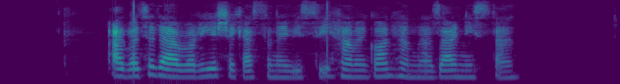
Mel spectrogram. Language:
Persian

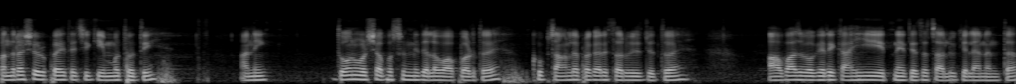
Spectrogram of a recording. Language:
Marathi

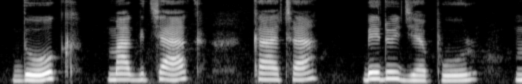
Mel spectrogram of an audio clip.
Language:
Luo (Kenya and Tanzania)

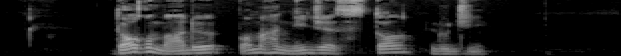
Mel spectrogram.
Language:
Upper Sorbian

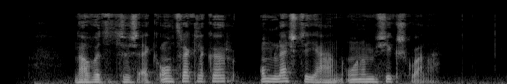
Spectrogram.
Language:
Western Frisian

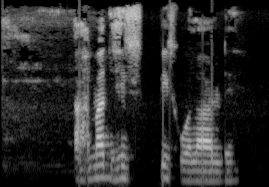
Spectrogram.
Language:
Pashto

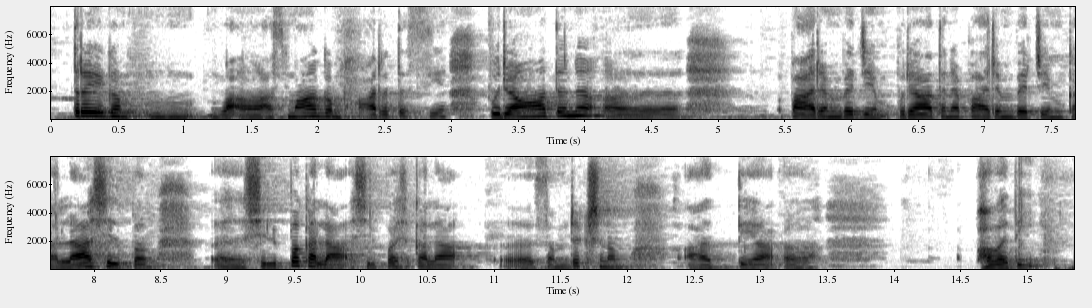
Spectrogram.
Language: Sanskrit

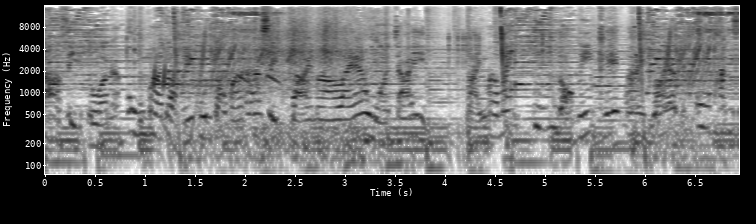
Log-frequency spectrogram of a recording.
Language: Thai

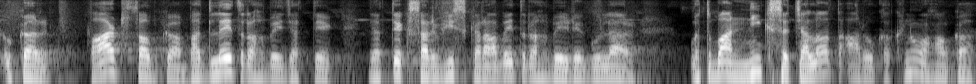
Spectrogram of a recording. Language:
Maithili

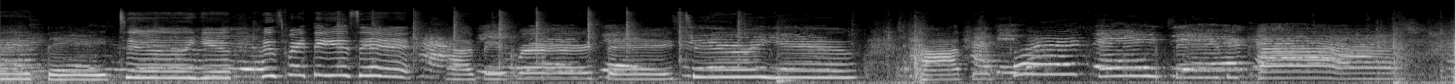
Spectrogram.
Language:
English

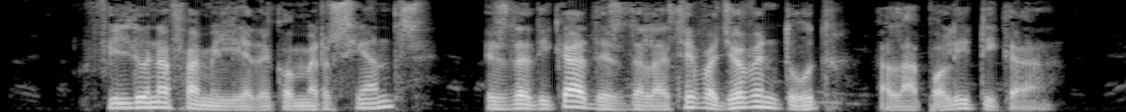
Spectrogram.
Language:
Catalan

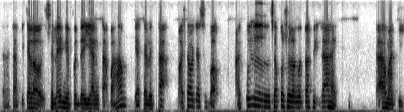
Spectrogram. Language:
Malay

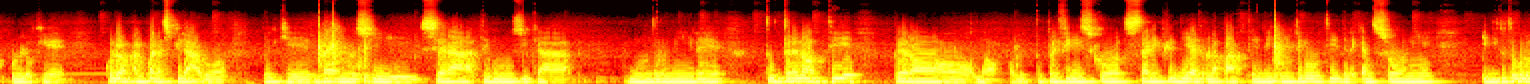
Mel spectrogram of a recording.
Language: Italian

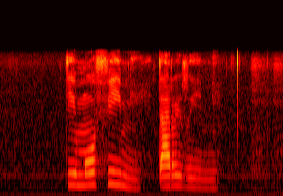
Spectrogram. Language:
Tsonga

